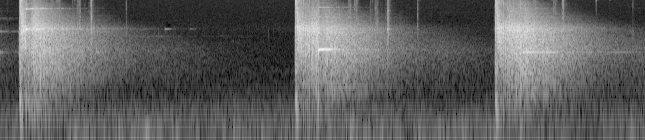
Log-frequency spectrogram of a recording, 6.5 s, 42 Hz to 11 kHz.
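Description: Three suppressed shots from a Henry Frontier lever-action rifle in .22 Magnum with a SilencerCo Sparrow suppressor, spaced about two to three seconds apart. Each is a sharp pop whose echo dies away over about a second. A faint ring from the steel targets lingers after the shots.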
